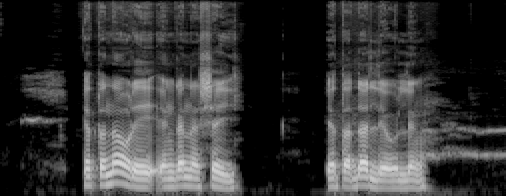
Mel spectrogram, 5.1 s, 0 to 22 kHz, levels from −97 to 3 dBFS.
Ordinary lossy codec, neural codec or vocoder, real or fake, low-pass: none; none; real; none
